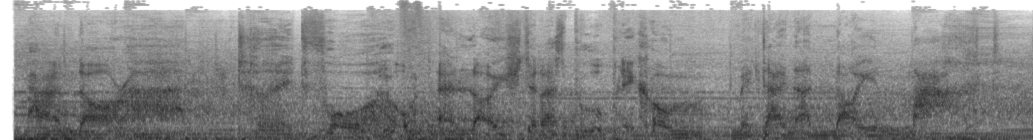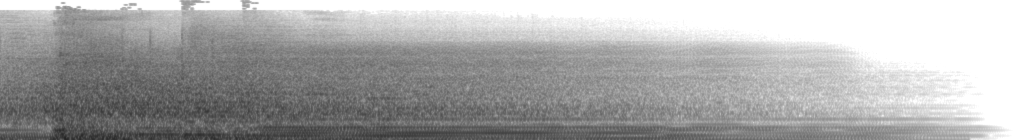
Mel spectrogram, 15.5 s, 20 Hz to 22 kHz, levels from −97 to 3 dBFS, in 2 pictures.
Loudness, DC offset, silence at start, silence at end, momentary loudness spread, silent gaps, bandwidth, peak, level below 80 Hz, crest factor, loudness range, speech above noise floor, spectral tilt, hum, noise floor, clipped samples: -19 LUFS; under 0.1%; 0.1 s; 1.6 s; 11 LU; none; over 20 kHz; 0 dBFS; -28 dBFS; 20 dB; 12 LU; 46 dB; -4.5 dB/octave; none; -65 dBFS; under 0.1%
